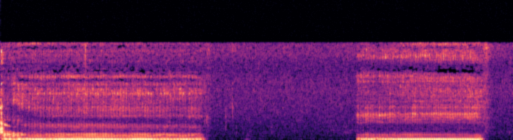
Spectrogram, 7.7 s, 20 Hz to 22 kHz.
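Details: Two long, steady, droning growls of about three and two seconds come from Patsy, a 13-year-old female Wire Fox Terrier. A quiet gap lies between them.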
